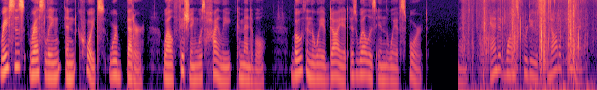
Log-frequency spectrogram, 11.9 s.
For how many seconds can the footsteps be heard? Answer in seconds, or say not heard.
3 s.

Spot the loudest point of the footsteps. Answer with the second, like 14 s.
11 s.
